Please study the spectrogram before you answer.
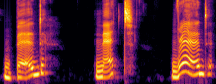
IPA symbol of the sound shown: ɛ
